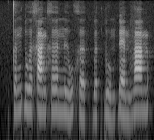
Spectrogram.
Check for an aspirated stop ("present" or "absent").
absent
